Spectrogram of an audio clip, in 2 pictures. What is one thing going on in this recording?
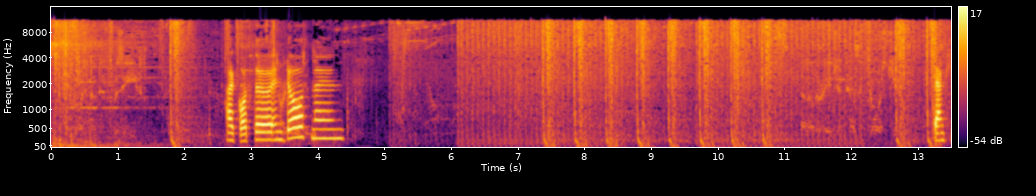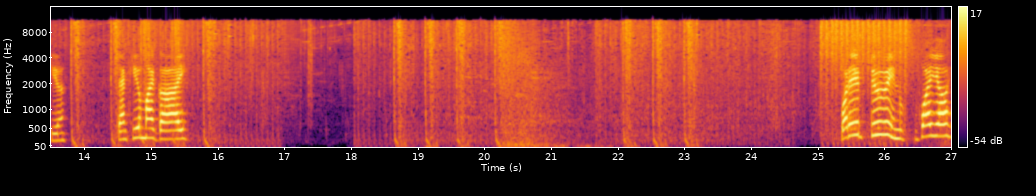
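Rapid gunfire cracks in bursts, echoing in a tunnel.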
